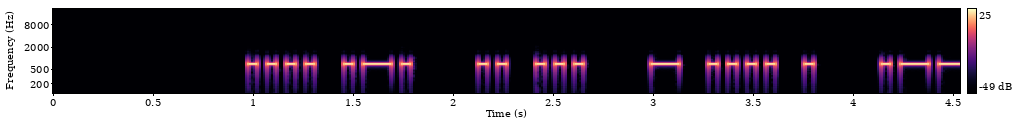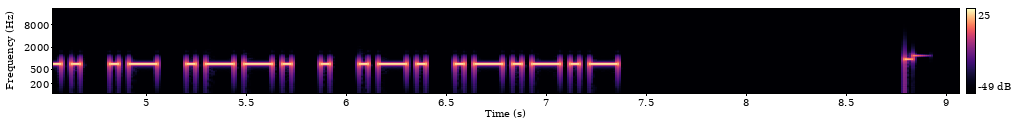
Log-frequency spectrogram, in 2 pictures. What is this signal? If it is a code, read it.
Morse code, heard as a keyed tone, about 25 wpm, 700 Hz. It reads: HR IS THE PAPER.
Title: Sentences from Top 300 Words and Abbreviations 25wpm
